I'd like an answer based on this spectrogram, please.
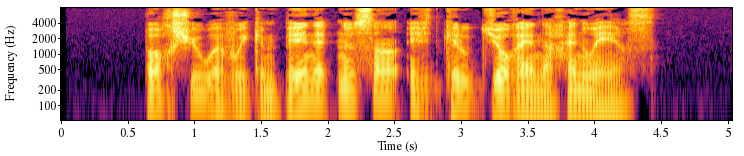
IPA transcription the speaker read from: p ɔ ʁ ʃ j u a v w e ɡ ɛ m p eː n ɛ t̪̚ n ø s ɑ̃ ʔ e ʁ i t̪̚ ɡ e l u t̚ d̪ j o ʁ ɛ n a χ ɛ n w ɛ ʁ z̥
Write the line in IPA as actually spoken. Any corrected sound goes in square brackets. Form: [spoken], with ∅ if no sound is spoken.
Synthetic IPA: p ɔ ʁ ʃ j u a v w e [k] ɛ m p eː n ɛ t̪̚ n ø s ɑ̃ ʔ e [v] i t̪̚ ɡ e l u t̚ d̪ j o ʁ ɛ n a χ ɛ n w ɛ ʁ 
